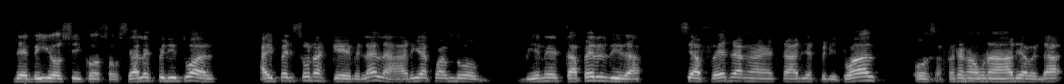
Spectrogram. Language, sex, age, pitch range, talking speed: Spanish, male, 50-69, 135-155 Hz, 150 wpm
